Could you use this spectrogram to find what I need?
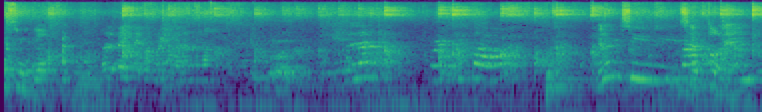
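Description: Young girls chatter nearby in an echoing hall.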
